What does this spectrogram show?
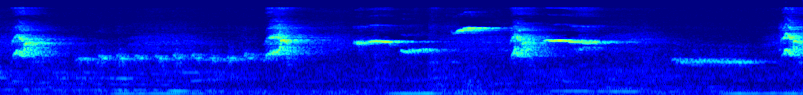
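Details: Long-tailed shrike, a caged Marlboro-type songbird, gives harsh buzzy bursts mixed with clear high whistled notes and a lower drawn-out tone, irregularly spaced, over a soft low hum.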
